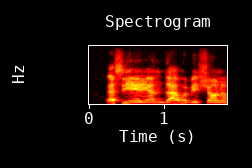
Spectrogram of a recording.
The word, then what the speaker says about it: Sean: Diane, it's spelled with a W. S-E-A-N, that would be Sean in Alaska.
